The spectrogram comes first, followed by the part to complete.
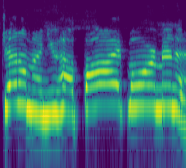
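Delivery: put-on high-pitched game-show host shouting. Describing the loud tv noise someone sleeps to, retelling a tv yell. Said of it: "it's people yelling".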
